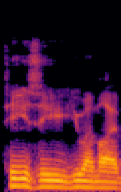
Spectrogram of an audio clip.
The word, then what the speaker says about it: Tzumi: The phonetic pronunciation sounds like Sumi. It's Tzumi, but it sounds like you're saying Sumi.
